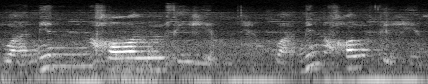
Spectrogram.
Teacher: Nun mati bertemu dengan ko. Nah, itu jelas ya. Jadi kita membacanya jelas. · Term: izhar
